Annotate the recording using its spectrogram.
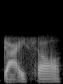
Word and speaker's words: DYSOL: Now, I don't know if you actually just sound out the letters, or do you actually call it DYSOL or D-Y-S-O-L? How do you say it? – Yes, normally I say DYSOL, but I follow it up with what the meaning of those letters are, which is, do you speak our language, DYSOL?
